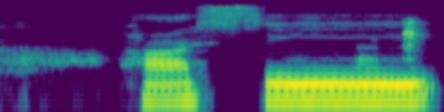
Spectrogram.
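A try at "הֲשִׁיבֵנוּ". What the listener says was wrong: She. Remember, it's on the right side. She. Not a, it's not a sin, it's a shin.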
